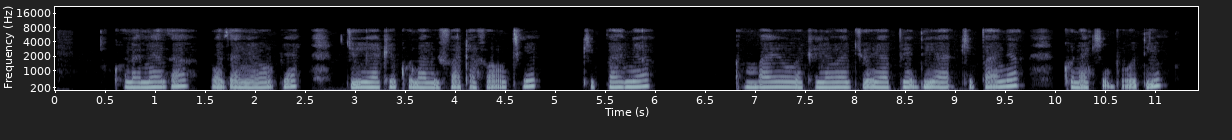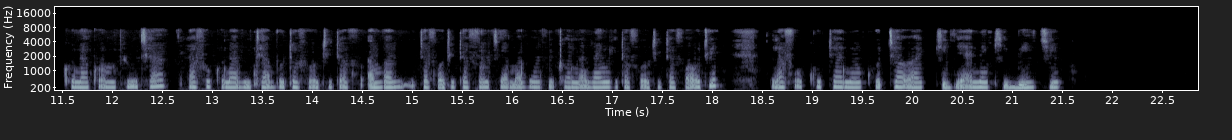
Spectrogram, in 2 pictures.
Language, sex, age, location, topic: Swahili, female, 18-24, Nakuru, education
